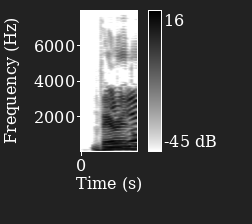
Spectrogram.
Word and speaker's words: Varon: last name right right verona like heron like the bird that was the little tip you gave me yeah it sounds like heron it's not spelled like karen right certified naturally grown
